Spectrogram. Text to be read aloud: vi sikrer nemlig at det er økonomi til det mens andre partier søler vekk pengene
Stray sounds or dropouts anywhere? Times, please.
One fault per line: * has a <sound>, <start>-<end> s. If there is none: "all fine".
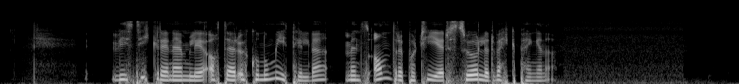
all fine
